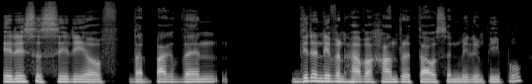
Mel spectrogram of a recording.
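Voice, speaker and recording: A Mexican-accented man hosts an interview podcast, leading into his questions with long personal stories. His voice is smooth and resonant. The sound is close and dry. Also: mid-range voice, level tone, normal speed, no echo. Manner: expansive, storytelling questions. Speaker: podcast host. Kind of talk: casual interview.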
